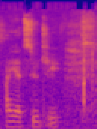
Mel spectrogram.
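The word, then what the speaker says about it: Ayatsuji: I just read Another by Yukito Ayatsugi, excuse me, it's Ayatsugi. I will pronounce this correctly.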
